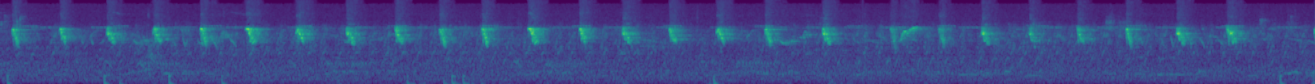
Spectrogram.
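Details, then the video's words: A Grey-headed Sparrow in a garden in the Eastern Cape, South Africa, gives a steady run of short, high, sharp chirps, about two each second, over faint background hiss. "Grey-headed Sparrow"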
